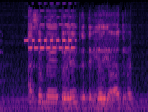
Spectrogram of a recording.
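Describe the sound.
A phone line rings on an outgoing call that is not going through, one short stretch of electronic ringing tone heard under people talking.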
